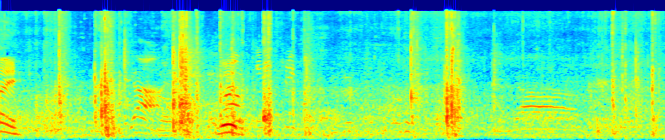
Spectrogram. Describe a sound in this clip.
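A skateboard clacks sharply against the ground.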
